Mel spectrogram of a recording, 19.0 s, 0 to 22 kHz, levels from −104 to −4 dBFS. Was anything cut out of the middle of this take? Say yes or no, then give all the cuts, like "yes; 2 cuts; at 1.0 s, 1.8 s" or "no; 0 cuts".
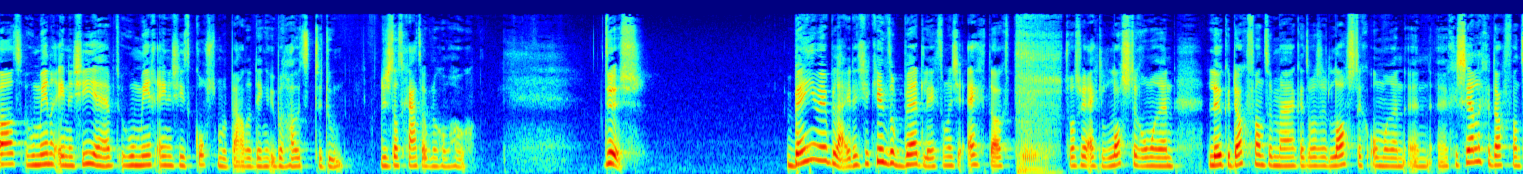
no; 0 cuts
